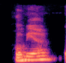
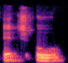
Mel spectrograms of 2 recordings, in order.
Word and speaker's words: Homiyar: They can go to LinkedIn and find for my name, and my name is spelled as Homiyar. That's Homiyar.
